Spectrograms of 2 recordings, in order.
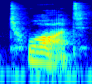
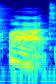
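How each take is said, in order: First: The word is said with a Canadian vowel. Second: The word is said with a British vowel. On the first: The speaker calls it wrong. "for all the Canadian people, it is not pronounced twat" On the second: The speaker calls it right. "It is pronounced twat"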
